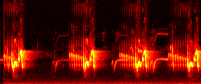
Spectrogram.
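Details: Prinias answering each other in a lively chorus: repeated buzzy, rattling phrases closing in sharp high chirps, about one per second, some joined by thin rising whistles, the later phrases nearly overlapping.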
